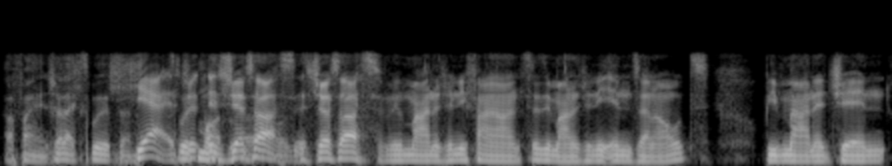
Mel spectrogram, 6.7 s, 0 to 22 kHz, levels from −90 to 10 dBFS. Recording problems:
high frequencies cut off; noticeable; nothing above 6.5 kHz

